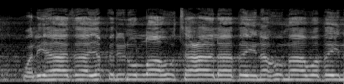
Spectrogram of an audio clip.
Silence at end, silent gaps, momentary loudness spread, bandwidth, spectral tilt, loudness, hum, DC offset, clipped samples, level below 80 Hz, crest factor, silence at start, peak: 0 s; none; 4 LU; 15.5 kHz; -3 dB/octave; -20 LUFS; none; under 0.1%; under 0.1%; -70 dBFS; 16 dB; 0 s; -4 dBFS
